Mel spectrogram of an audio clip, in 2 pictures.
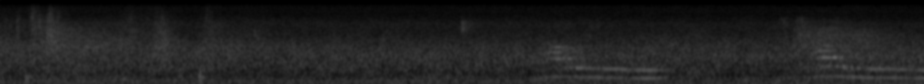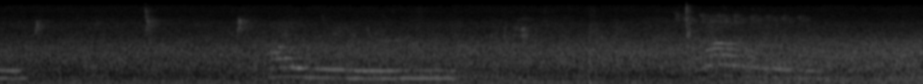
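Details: Feral cats at Mare Island Naval Shipyard in Vallejo, California, three of them crying for food by a closed-down building; four clear, descending meows spaced about three seconds apart over a steady low hum.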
